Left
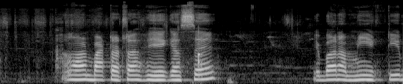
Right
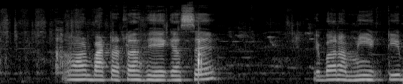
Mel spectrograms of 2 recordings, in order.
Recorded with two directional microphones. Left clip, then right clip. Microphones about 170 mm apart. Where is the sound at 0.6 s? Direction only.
30° left (ahead or behind).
